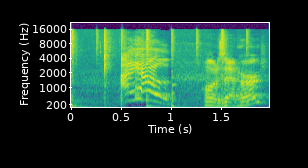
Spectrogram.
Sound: George screams

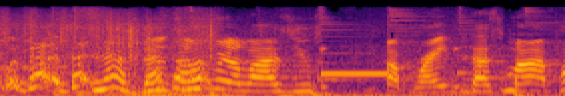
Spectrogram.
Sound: beep

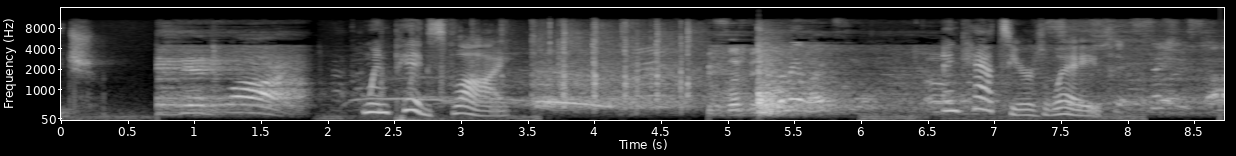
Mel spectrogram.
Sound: crowd cheering

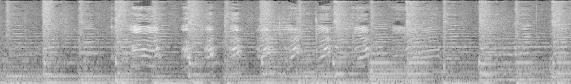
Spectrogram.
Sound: laughing

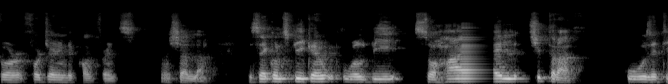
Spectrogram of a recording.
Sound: speaking arabic

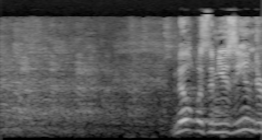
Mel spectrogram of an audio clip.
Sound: laughter

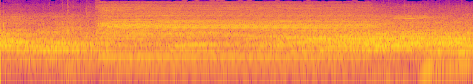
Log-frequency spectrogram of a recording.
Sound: scoreboard buzzes; announcer yells; crowd cheers

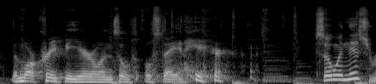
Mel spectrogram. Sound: laughs

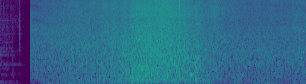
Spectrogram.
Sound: waves crashing

